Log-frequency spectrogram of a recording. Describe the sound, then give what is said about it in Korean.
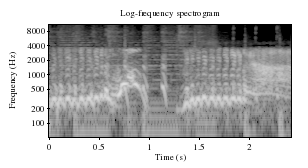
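A voice mimics the rapid whirring rattle of a pneumatic impact wrench removing car wheels at a car repair shop, a steady buzzing burst broken by sharp pitch swoops, loud. It is an entry in a sound-imitation contest on Park Myung-soo's Radio Show. “카센터에 가면은 예. 자동차 바퀴 뺄때”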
